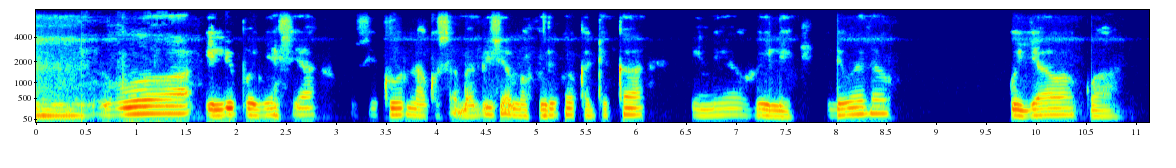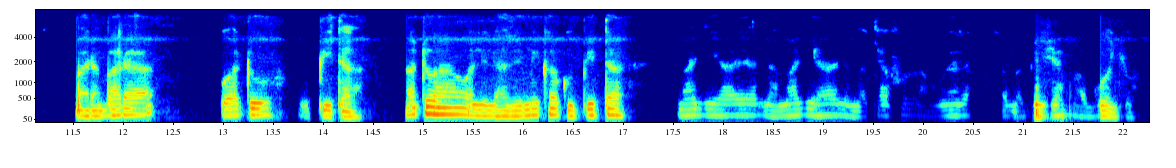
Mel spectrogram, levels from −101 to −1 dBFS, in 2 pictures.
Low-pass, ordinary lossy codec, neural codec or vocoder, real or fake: 7.2 kHz; Opus, 24 kbps; none; real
